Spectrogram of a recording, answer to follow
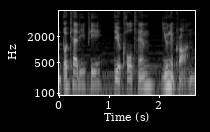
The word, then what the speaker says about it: Unicron: ep the occult him Unicron which apparently I've been pronouncing as the Unicorn this whole time West Side Doom DJ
